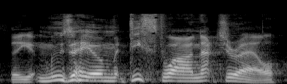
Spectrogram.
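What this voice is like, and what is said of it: Bad put-on French accent. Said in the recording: “That's a very bad French accent.”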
